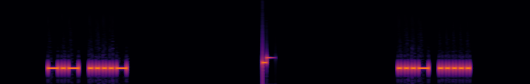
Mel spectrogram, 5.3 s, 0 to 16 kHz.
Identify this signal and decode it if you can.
Morse code, heard as a keyed tone, about 36 wpm, 700 Hz. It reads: K4 V5
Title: Single-Letter Single-Number 35wpm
